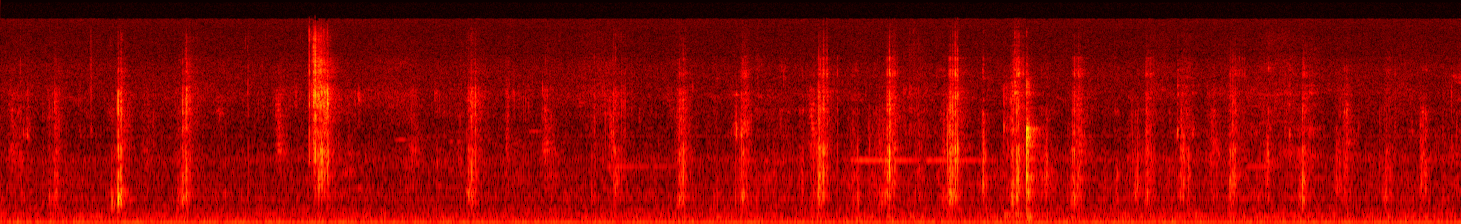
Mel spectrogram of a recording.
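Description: A person eating close to the microphone: irregular crisp crunches and bites of crunchy food being chewed, one sharper crunch about two seconds in and another near the end.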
